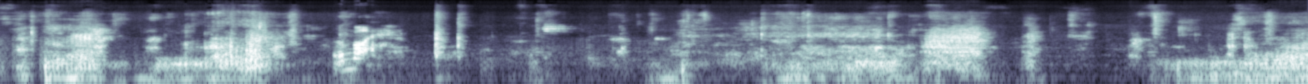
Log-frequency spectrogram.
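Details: Cane Corso puppy Turin growls in rough, low bursts while tugging during a bite training session indoors. A trainer talks and gives commands in Filipino throughout, with growls breaking through between the words.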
